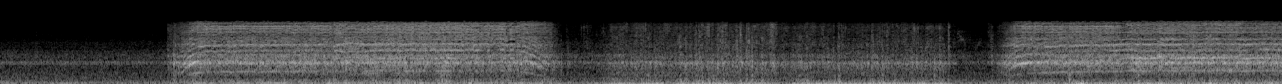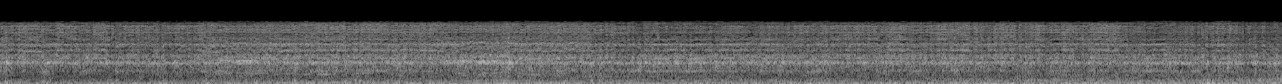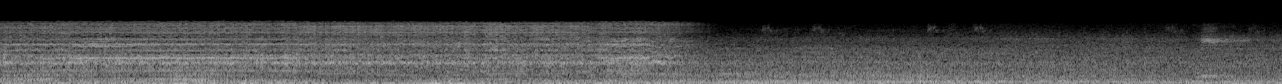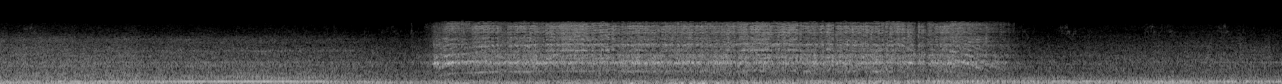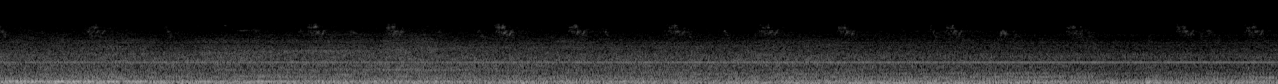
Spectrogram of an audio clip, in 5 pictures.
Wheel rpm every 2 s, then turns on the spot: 20, 150, 120, 30, 30, 140, 160, 170, 170, 170, 170, 170, 160, 160, 170, 160, 30, 0, 0, 0, 0, 90, 170, 150, 10, 0, 0, 0, 0, 0, 0, 0.
6-8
